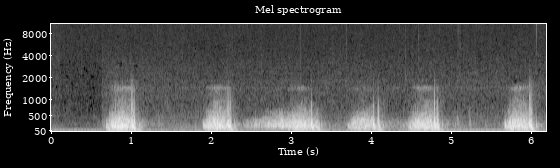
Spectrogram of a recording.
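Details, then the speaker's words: Crescendo-decrescendo pansystolic murmur of ventricular septal defect with normal pulmonary artery pressure, extending to A2; patient breathing, second sound normally split on inspiration, closing on expiration, P2 slightly increased from raised pulmonary flow, sinus arrhythmia. "here is an example of the characteristic pan systolic Mur of a ventricular septal defect with normal pulmonary artery pressure the MMA is Crescendo de Crescendo and extends up to A2"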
